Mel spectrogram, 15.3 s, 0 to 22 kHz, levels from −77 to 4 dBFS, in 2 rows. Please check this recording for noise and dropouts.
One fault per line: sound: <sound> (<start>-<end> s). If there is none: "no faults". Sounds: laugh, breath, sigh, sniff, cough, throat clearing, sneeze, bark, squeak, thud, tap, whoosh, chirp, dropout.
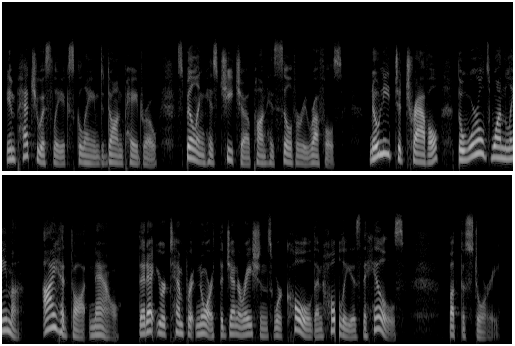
sound: dropout (12.7-12.7 s)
